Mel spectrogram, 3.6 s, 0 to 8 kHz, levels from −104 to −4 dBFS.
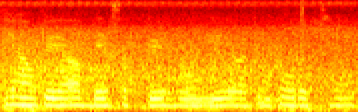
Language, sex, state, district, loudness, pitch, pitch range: Hindi, female, Haryana, Jhajjar, -17 LUFS, 190 Hz, 180-195 Hz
